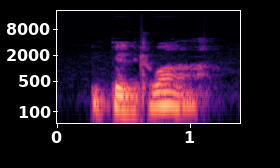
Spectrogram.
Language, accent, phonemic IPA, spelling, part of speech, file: English, Southern England, /ˈbuːdwɑː/, boudoir, noun, LL-Q1860 (eng)-boudoir.wav
- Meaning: 1. A woman's private sitting room, dressing room, or bedroom 2. An army tent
